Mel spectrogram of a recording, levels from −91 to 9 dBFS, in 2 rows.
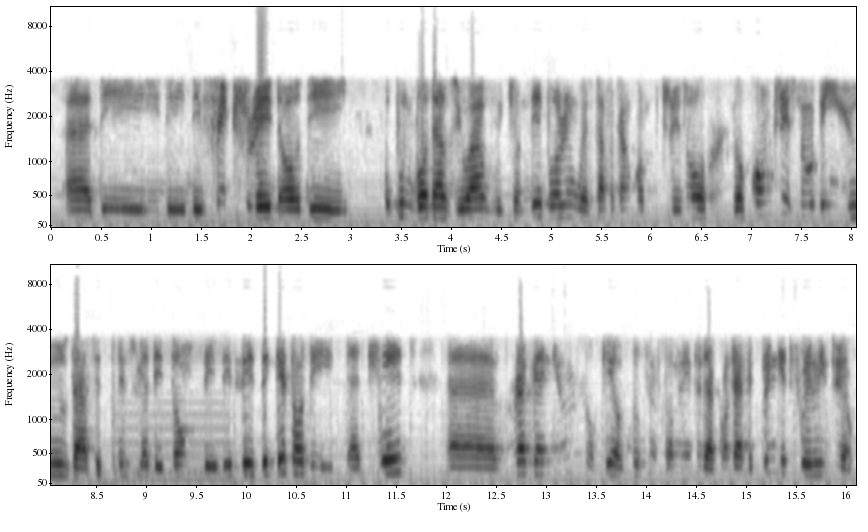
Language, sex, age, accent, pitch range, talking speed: English, male, 50-69, Nigerian, 150-255 Hz, 210 wpm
